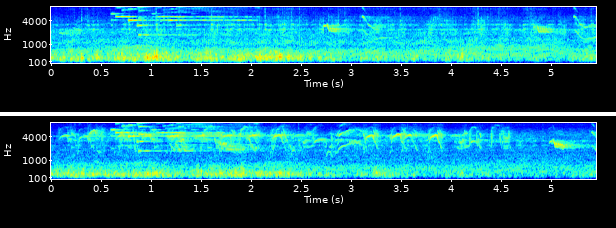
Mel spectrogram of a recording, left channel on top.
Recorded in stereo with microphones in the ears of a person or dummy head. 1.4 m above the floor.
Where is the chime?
20° right (ahead or behind), 1.7 m.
